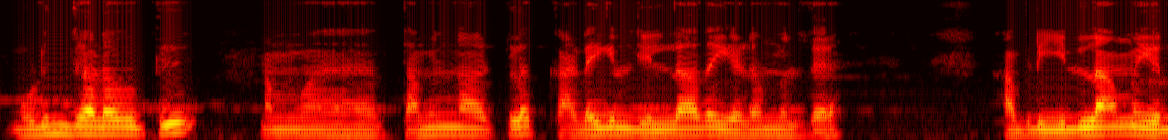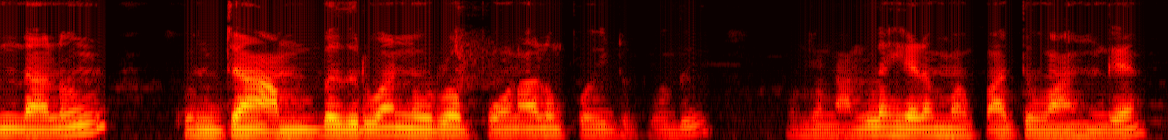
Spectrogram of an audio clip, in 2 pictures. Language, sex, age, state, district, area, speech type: Tamil, male, 18-30, Tamil Nadu, Tiruppur, rural, spontaneous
